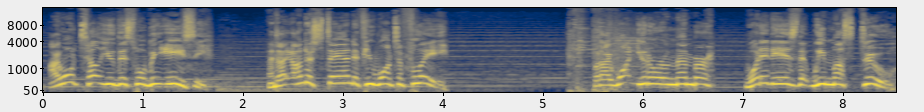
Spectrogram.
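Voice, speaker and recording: An actor playing an earnest, principled young knight captain in a video game, speaking in a measured, thoughtful way. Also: male voice, extremely high pitch, a bit bright. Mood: rousing. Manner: measured and reflective, rising to a rousing rally. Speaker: knight commander.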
